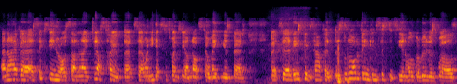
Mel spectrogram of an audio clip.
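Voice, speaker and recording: In a British accent, a woman talks at a fairly quick pace with a medium pitch and very wide pitch swings. Noticeable background noise runs underneath. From Britain. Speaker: tennis commentator and journalist.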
